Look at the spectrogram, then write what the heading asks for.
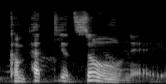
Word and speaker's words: competizione: In Italian, you pronounce every letter, so it's like competizione, and you got to say it's like Pagani.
